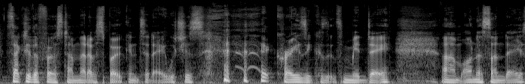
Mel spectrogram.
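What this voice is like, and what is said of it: Strained, fading voice. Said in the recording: “Sounds like I'm going to cry, but no, I'm just losing my voice.”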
